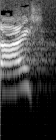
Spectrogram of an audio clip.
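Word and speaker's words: ace (εἰς): The word for in that text is translation of the Greek term eis, pronounced ace, or some pronounce it ice, and is defined by there again as in order to obtain.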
